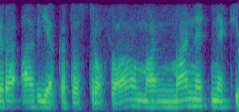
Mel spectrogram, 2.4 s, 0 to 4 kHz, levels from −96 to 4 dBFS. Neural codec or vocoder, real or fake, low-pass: none; real; 3.6 kHz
